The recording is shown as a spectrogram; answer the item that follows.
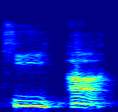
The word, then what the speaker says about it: Quia: go first of all it's pronounced key uh and uh like i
